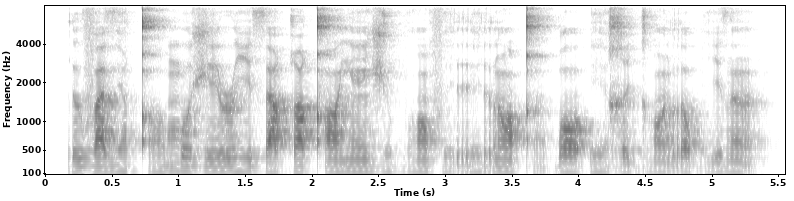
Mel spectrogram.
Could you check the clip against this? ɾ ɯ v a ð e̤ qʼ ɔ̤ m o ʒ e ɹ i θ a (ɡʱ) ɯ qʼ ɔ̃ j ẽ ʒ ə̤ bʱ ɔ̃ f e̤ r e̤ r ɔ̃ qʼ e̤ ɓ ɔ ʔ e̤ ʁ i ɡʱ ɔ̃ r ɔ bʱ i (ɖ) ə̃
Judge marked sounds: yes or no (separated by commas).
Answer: no, no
